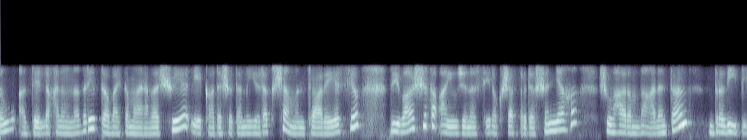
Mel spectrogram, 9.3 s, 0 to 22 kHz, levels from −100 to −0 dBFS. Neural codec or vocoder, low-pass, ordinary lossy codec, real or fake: codec, 24 kHz, 0.9 kbps, WavTokenizer, large speech release; 3.6 kHz; none; fake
